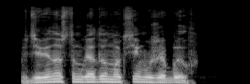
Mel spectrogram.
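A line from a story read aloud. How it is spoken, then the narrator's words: Skeptical grunt. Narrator (Russian): хмыкнул Константин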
